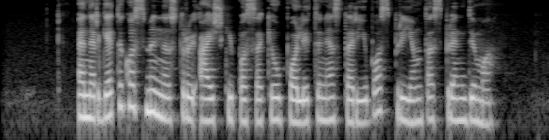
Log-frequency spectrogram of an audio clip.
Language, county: Lithuanian, Šiauliai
